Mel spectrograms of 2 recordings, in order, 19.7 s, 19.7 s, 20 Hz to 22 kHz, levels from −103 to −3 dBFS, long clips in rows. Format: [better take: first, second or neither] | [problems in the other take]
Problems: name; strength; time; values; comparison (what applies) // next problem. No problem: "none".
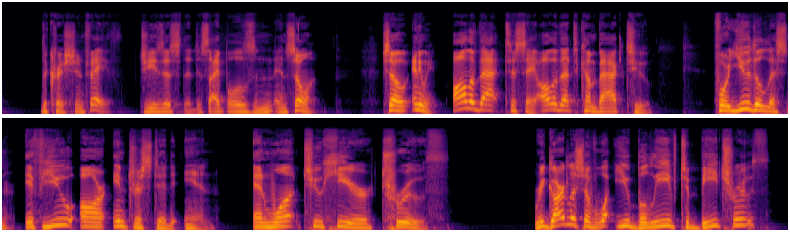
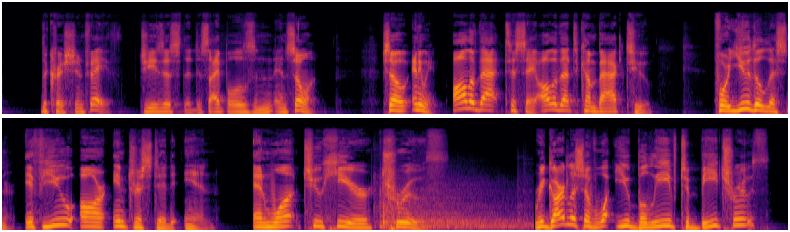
first | door banging; faint; from 14 to 16 s; peak 10 dB below the speech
